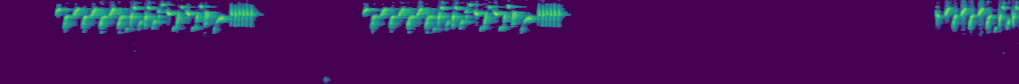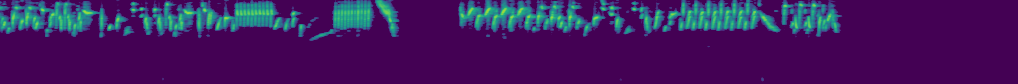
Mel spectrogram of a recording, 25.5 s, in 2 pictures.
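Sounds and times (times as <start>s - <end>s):
European goldfinch twittering song: 0.7s - 3.3s, 4.6s - 7.2s, 11.7s - 17.8s, 18.5s - 23.3s.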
